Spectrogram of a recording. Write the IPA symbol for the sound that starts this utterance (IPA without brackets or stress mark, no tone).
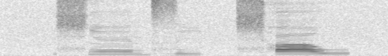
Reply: ɕ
